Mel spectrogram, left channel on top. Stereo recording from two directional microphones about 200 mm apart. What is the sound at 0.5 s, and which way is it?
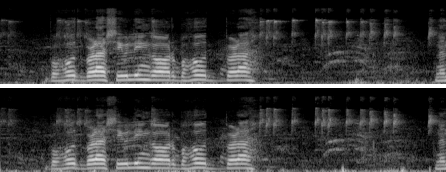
Speech, 15° left (ahead or behind).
